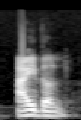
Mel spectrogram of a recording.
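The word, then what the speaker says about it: (G)I-DLE: como yo ya idol que se pronuncia sólo como idol la letra allí entre paréntesis está en silencio pero muchos fanáticos internacionales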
